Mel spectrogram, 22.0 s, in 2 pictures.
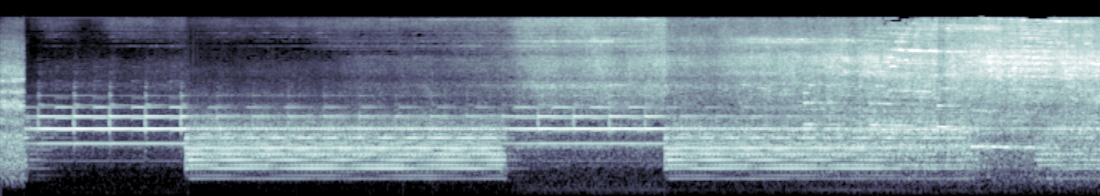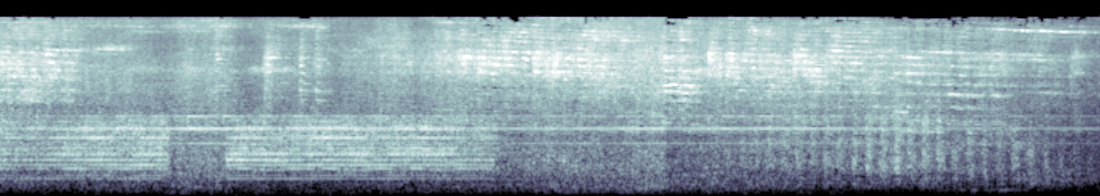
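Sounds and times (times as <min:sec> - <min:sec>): multi-chime train horn: 0:01.8 - 0:16.3
train wheels squealing: 0:07.4 - 0:22.0
wheels clattering over rail joints: 0:16.0 - 0:22.0.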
